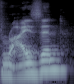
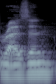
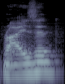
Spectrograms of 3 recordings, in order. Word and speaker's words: Ryzen: Ryzen, it's pronounced Ryzen, not resin. Ryzen.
